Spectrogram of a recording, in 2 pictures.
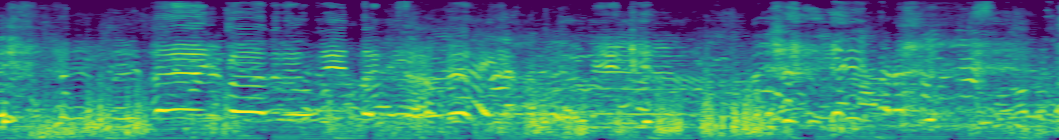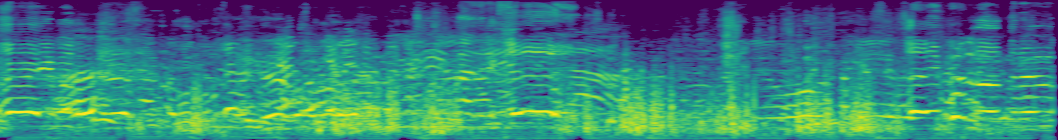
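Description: An elderly woman wails and cries loudly close by.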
